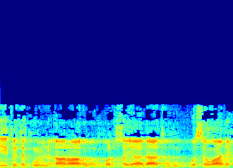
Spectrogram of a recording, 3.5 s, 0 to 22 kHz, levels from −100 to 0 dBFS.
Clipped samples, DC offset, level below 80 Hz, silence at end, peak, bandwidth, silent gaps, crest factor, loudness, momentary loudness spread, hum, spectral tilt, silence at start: under 0.1%; under 0.1%; -72 dBFS; 0 s; -4 dBFS; 8.8 kHz; none; 20 dB; -22 LUFS; 9 LU; none; -2.5 dB/octave; 0 s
